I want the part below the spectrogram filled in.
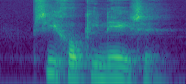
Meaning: psychokinesis
- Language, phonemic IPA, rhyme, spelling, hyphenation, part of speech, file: Dutch, /ˌpsi.xoː.kiˈneː.zə/, -eːzə, psychokinese, psy‧cho‧ki‧ne‧se, noun, Nl-psychokinese.ogg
